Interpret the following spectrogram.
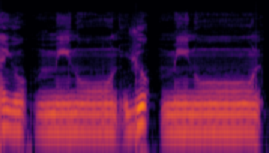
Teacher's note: یا پہ پیش ہے اور واو کے اوپر آپ کو حمزہ نظر آ رہی ہے تو حمزہ پہ جزم ہے. تو جب بھی حمزہ پہ جزم ہو تو وہاں پہ تھوڑا سا جھٹکے سے پڑھا جاتا ہے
